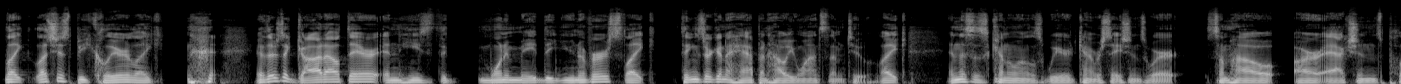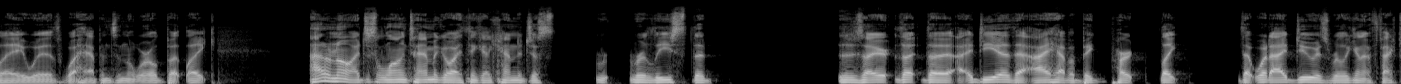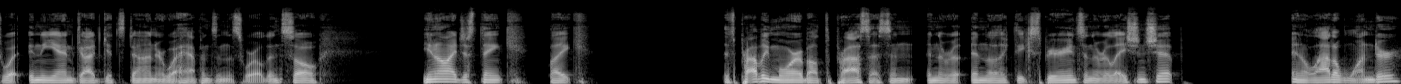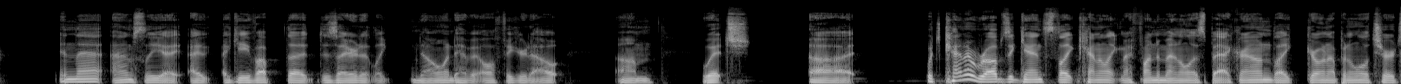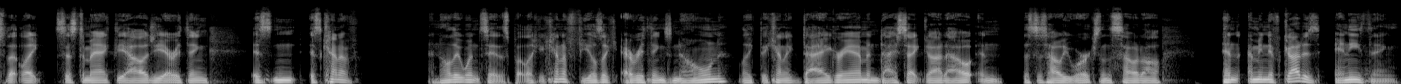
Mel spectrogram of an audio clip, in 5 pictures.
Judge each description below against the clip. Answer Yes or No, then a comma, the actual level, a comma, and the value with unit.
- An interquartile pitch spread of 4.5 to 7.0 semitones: No, average, 3.0 semitones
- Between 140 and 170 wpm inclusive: No, average, 195 wpm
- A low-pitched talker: Yes, very low, 95 Hz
